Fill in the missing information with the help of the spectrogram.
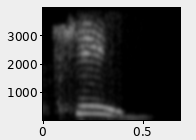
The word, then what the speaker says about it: Kei: Is Kia? I don't hate Kia. I don't hate her. – Key. – How you spell that? K-E, spell that. – K-E-I. – K-E-I. Okay. Key. Right.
